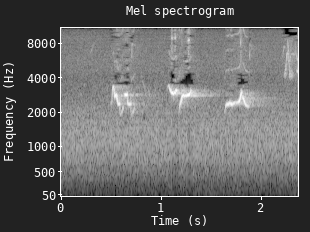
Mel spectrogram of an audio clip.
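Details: American robin singing while foraging and collecting nest material: three clear whistled, warbling phrases, each slurred up and down, spaced about half a second apart over steady background hiss.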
